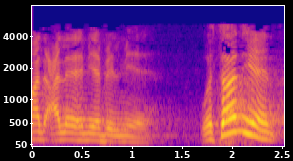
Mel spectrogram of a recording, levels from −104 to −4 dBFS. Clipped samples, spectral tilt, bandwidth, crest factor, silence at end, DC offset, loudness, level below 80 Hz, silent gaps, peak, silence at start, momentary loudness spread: under 0.1%; -11 dB/octave; 5.4 kHz; 20 dB; 0 s; under 0.1%; -19 LUFS; -60 dBFS; none; 0 dBFS; 0 s; 17 LU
